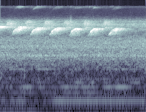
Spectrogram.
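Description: A small bird calling: a quick, even series of about seven high chirps, roughly three and a half a second, stopping near the end, over a faint steady low hum.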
